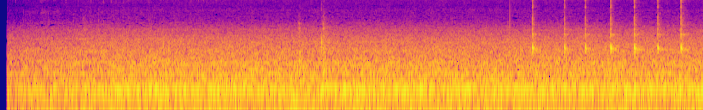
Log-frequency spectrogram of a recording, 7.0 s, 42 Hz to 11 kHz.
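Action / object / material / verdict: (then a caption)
tap / stainless steel wire / stainless steel / none. A stainless steel wire is tapped in a test of how ultrasonic vibration travels through it. Seven short, bright ticks ring near 1 kHz over the final two seconds, above a steady low hum.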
